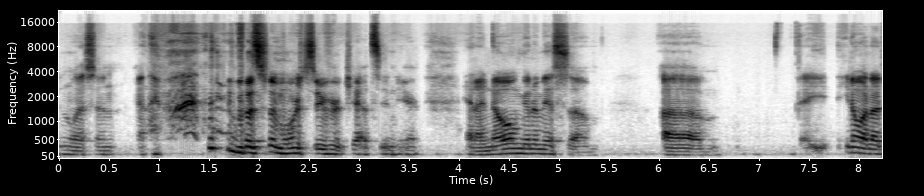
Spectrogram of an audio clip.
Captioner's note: laughter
